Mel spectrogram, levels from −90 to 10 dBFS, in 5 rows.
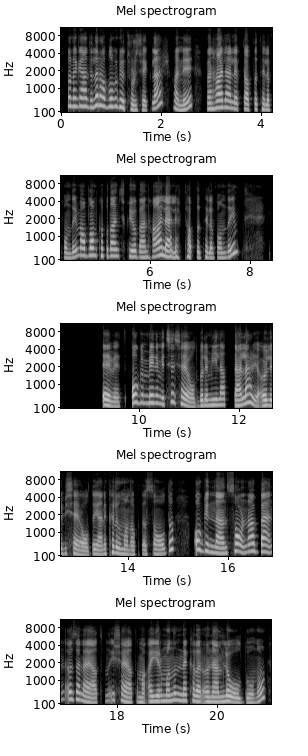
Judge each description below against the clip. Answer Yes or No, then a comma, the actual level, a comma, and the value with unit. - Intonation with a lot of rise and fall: Yes, wide, 6.1 semitones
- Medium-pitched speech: No, high, 215 Hz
